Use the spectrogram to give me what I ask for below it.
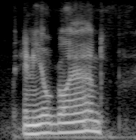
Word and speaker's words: pineal gland: I wish they would have done more into this whole, the pineal, how do you say it? – Pineal gland? – Yeah.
